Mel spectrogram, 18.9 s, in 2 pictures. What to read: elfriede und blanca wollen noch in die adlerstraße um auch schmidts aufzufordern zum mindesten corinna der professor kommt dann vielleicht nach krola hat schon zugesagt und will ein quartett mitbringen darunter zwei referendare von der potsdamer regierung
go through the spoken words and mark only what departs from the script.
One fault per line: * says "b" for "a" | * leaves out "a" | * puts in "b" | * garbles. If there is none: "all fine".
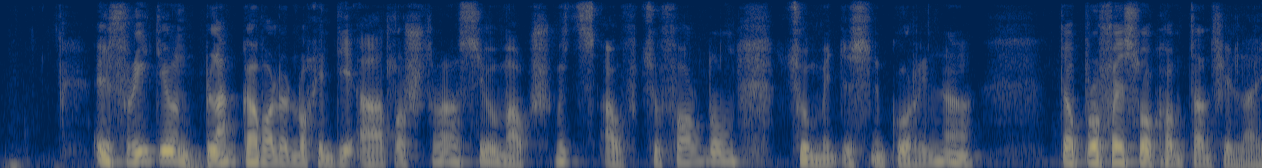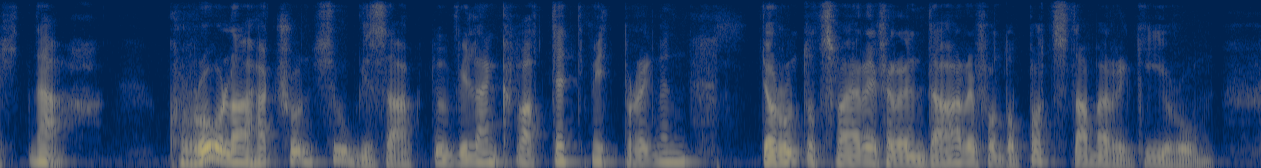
all fine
